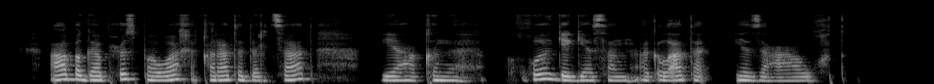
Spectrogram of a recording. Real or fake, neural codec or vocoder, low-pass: real; none; 10.8 kHz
